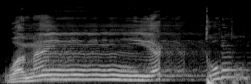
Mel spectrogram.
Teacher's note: نون ساکن کے بعد ادغام مع الغنہ کے 4 حرفوں میں سے یا ہے، تو یہاں غنہ کر کے پڑھیں گے. وَمَن يَكْتُمْ ہا الف مدہ، فَإِنَّهُ نون مشدد ہے، غنہ ہوگا.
